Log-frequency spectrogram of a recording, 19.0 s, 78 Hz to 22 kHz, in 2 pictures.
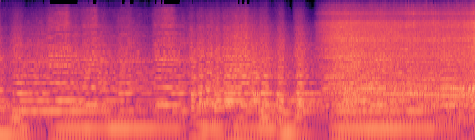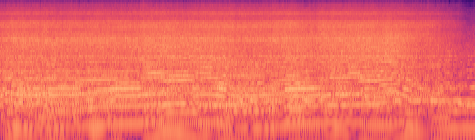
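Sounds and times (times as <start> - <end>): instrumental christmas music: 0.0 - 19.0
chainsaw revving: 6.4 - 19.0.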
